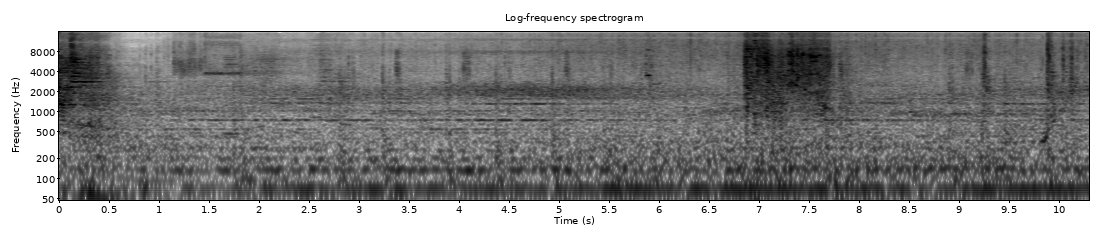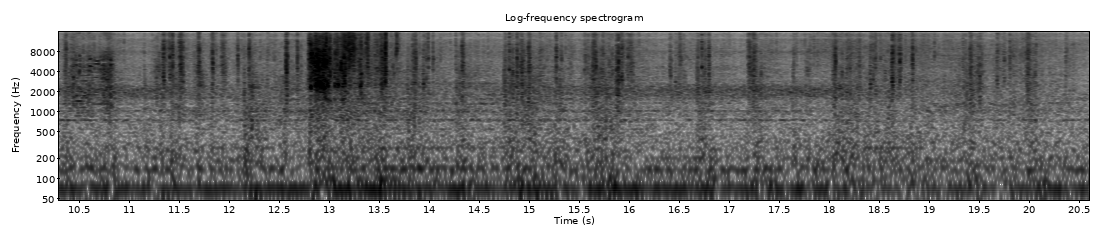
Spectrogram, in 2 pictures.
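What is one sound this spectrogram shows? Heavy metal-booted footsteps clank on a hard floor.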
